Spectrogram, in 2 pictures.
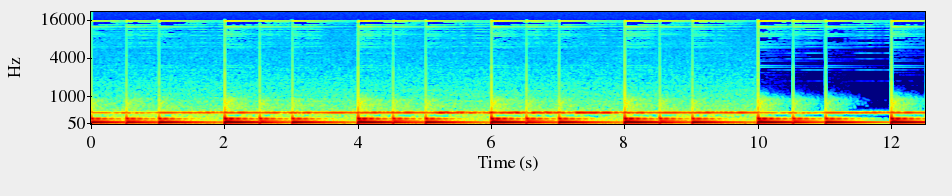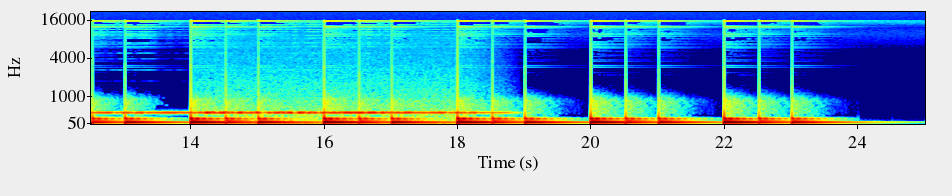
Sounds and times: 0.0s noise track 19.4s

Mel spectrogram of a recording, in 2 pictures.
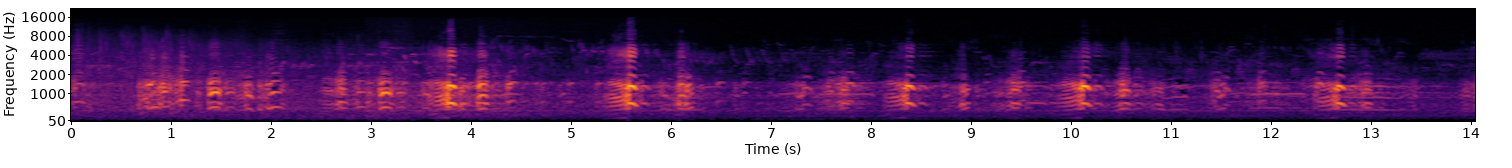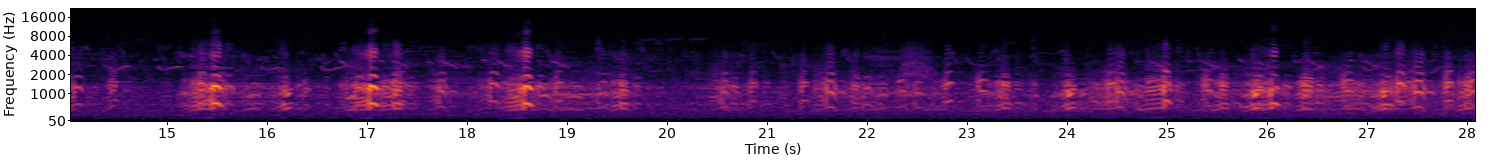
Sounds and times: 0.0s song thrush 10.4s
0.0s mallard 13.2s
0.0s common pheasant 13.3s
0.0s Canada geese 19.8s
11.2s song thrush 28.0s
15.2s mallard 19.7s
20.3s common pheasant 28.0s
20.4s Canada geese 28.0s
20.4s mallard 28.0s

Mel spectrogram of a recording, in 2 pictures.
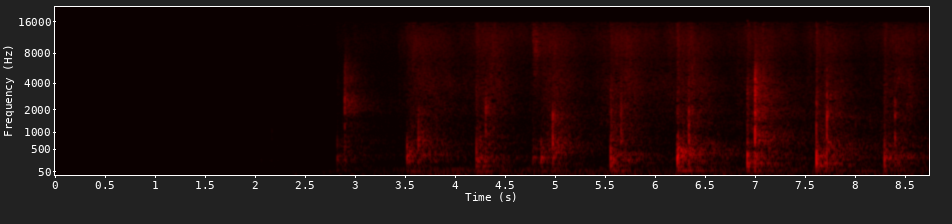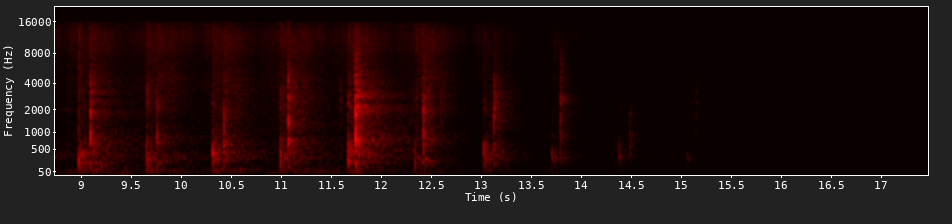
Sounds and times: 2.1s Walking in hallway 15.3s

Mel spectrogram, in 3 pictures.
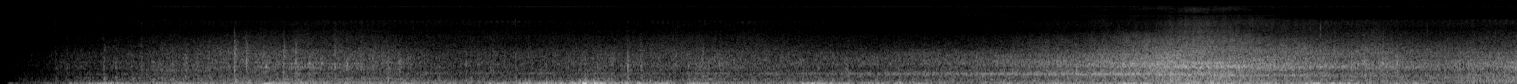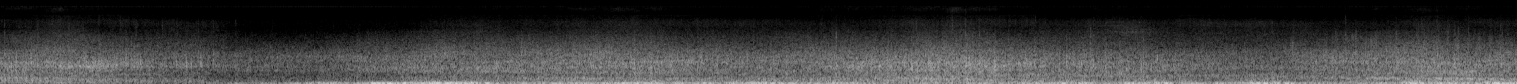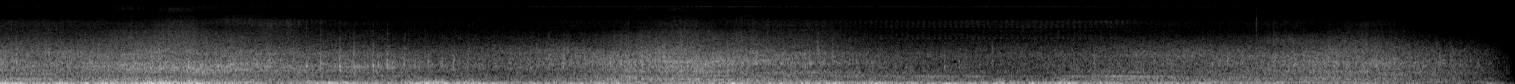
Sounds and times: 0.1s Cars and small trucks passing both ways 45.4s
0.2s Insects in background 44.6s
0.5s clicks of tires 44.4s

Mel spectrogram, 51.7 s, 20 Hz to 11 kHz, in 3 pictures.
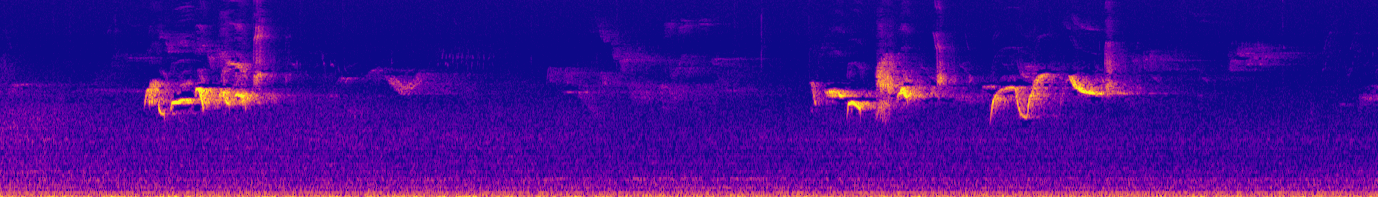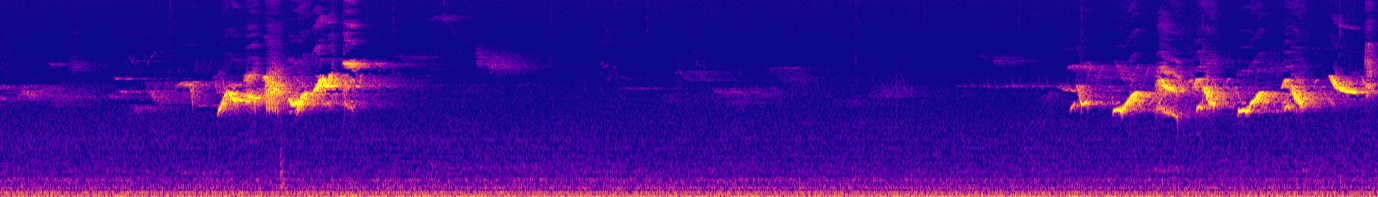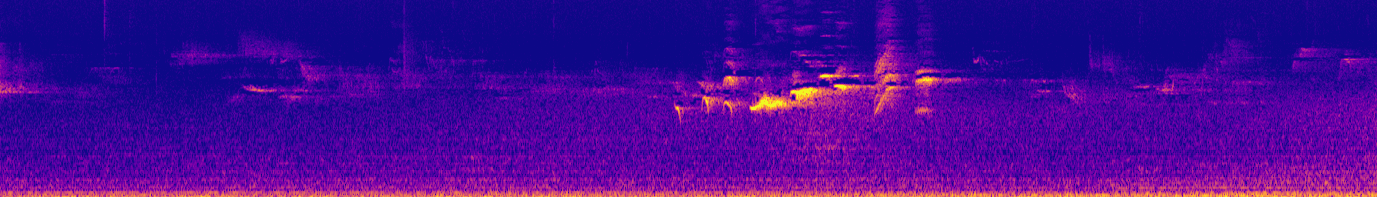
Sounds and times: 1.5s blackbird 5.9s
10.1s blackbird 14.8s
16.8s blackbird 24.0s
29.4s blackbird 51.6s

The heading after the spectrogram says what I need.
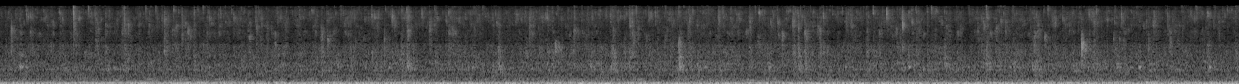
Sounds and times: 0.0s medium rain 12.3s

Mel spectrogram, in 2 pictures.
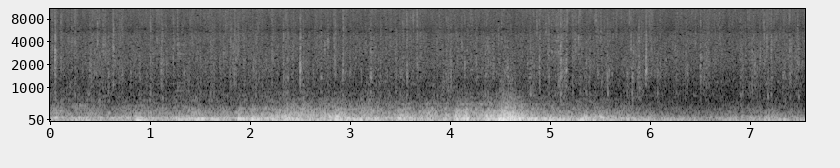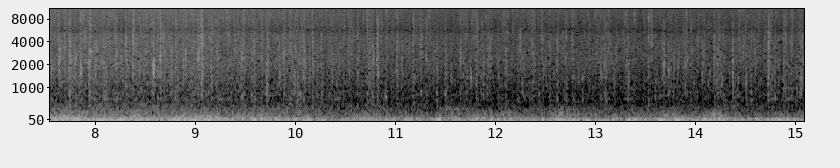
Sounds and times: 0.0s thunder 9.6s
0.0s rain 15.0s

